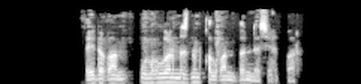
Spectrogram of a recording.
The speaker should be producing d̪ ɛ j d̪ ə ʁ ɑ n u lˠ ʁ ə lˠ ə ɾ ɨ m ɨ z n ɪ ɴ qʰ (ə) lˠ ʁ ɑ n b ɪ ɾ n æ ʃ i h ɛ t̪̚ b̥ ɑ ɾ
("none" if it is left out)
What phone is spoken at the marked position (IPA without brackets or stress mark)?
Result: ɑ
